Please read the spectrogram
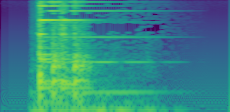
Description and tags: routemaster bell nice
Routemaster bus bell
london, old, routemaster, bus, bell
